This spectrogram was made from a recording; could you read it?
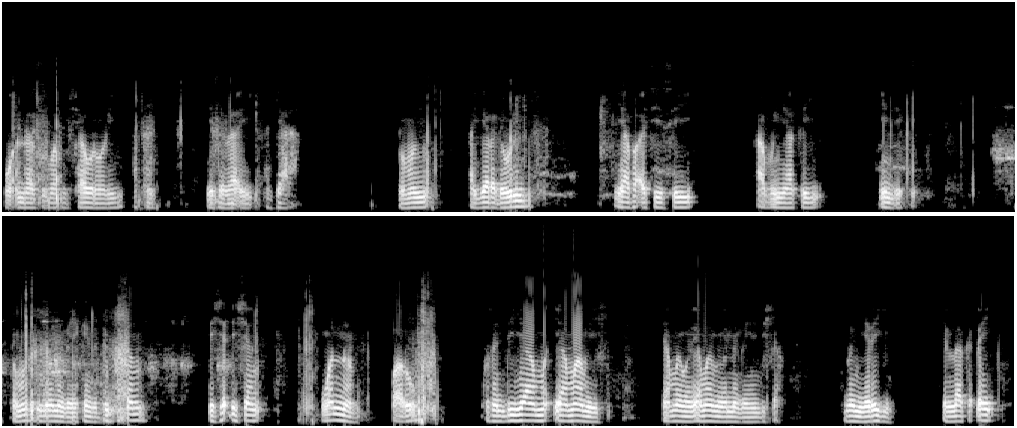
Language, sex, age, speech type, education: Hausa, male, 60+, spontaneous, tertiary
